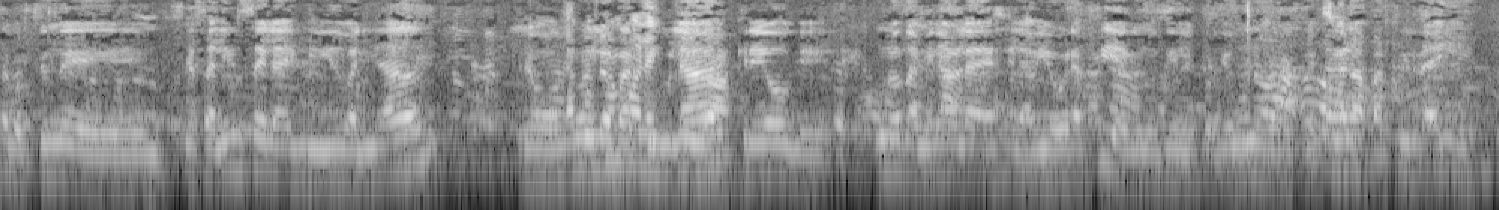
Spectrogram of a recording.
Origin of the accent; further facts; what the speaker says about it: Buenos Aires, Argentina; soy de Buenos Aires, Capital Federal.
